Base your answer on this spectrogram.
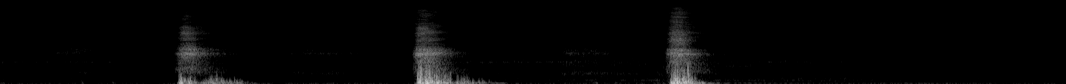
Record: {"exhalation_length": "10.7 s", "exhalation_amplitude": 15382, "exhalation_signal_mean_std_ratio": 0.23, "survey_phase": "alpha (2021-03-01 to 2021-08-12)", "age": "18-44", "gender": "Female", "wearing_mask": "No", "symptom_cough_any": true, "symptom_shortness_of_breath": true, "symptom_fatigue": true, "symptom_change_to_sense_of_smell_or_taste": true, "symptom_loss_of_taste": true, "symptom_onset": "7 days", "smoker_status": "Never smoked", "respiratory_condition_asthma": false, "respiratory_condition_other": false, "recruitment_source": "Test and Trace", "submission_delay": "2 days", "covid_test_result": "Positive", "covid_test_method": "RT-qPCR", "covid_ct_value": 19.0, "covid_ct_gene": "ORF1ab gene", "covid_ct_mean": 19.4, "covid_viral_load": "440000 copies/ml", "covid_viral_load_category": "Low viral load (10K-1M copies/ml)"}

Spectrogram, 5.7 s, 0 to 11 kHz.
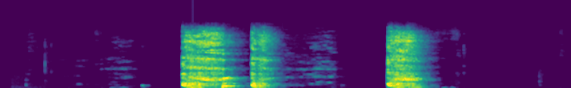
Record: {"three_cough_length": "5.7 s", "three_cough_amplitude": 32768, "three_cough_signal_mean_std_ratio": 0.36, "survey_phase": "beta (2021-08-13 to 2022-03-07)", "age": "18-44", "gender": "Male", "wearing_mask": "No", "symptom_cough_any": true, "symptom_runny_or_blocked_nose": true, "symptom_change_to_sense_of_smell_or_taste": true, "symptom_loss_of_taste": true, "symptom_onset": "7 days", "smoker_status": "Never smoked", "respiratory_condition_asthma": false, "respiratory_condition_other": false, "recruitment_source": "REACT", "submission_delay": "0 days", "covid_test_result": "Positive", "covid_test_method": "RT-qPCR", "covid_ct_value": 29.0, "covid_ct_gene": "E gene"}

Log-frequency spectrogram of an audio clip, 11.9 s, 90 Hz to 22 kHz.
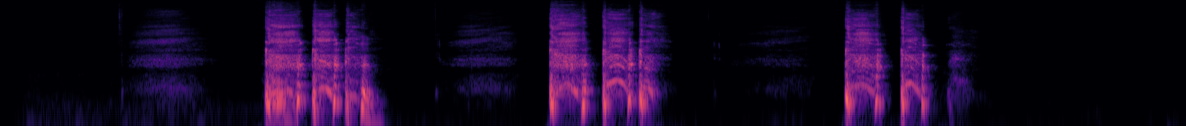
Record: {"three_cough_length": "11.9 s", "three_cough_amplitude": 32768, "three_cough_signal_mean_std_ratio": 0.36, "survey_phase": "beta (2021-08-13 to 2022-03-07)", "age": "18-44", "gender": "Male", "wearing_mask": "No", "symptom_runny_or_blocked_nose": true, "symptom_onset": "12 days", "smoker_status": "Never smoked", "respiratory_condition_asthma": false, "respiratory_condition_other": false, "recruitment_source": "REACT", "submission_delay": "2 days", "covid_test_result": "Negative", "covid_test_method": "RT-qPCR", "influenza_a_test_result": "Negative", "influenza_b_test_result": "Negative"}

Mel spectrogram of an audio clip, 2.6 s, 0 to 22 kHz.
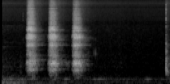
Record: {"exhalation_length": "2.6 s", "exhalation_amplitude": 21202, "exhalation_signal_mean_std_ratio": 0.35, "survey_phase": "beta (2021-08-13 to 2022-03-07)", "age": "45-64", "gender": "Male", "wearing_mask": "No", "symptom_runny_or_blocked_nose": true, "symptom_fatigue": true, "symptom_fever_high_temperature": true, "symptom_onset": "3 days", "smoker_status": "Never smoked", "respiratory_condition_asthma": false, "respiratory_condition_other": false, "recruitment_source": "Test and Trace", "submission_delay": "2 days", "covid_test_result": "Positive", "covid_test_method": "RT-qPCR"}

